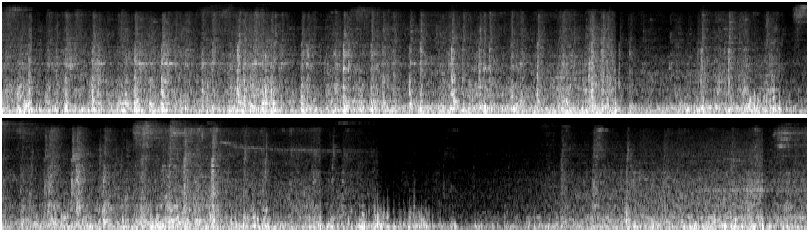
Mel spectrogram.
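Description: Passenger train running at speed, heard from an open coach window: wheels clattering over the rail joints with a dense run of clicks that thins out after about six seconds. The noise dips briefly near the end.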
